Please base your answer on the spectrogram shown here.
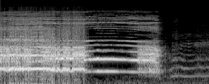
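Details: One of two roosters, a red one and a speckled one, gives a loud, harsh crow that holds steady, then drops in pitch and fades after about one and a half seconds.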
